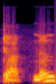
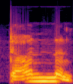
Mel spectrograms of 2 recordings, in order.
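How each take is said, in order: First: The first syllable ends in a t sound. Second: The first syllable ends in an n sound. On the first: The speaker calls it wrong. "bukan datnen" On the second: The speaker calls it right. "tapi dibaca danen"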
